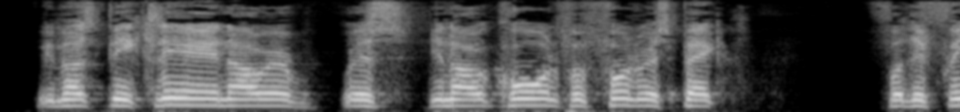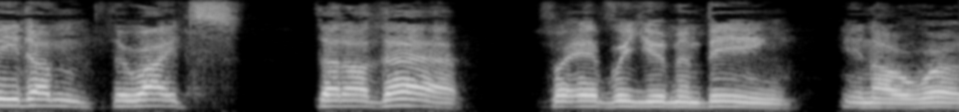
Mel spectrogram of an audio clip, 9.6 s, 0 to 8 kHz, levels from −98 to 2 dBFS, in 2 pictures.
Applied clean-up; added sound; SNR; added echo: neural mask model Resemble Enhance denoiser.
